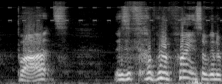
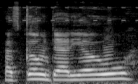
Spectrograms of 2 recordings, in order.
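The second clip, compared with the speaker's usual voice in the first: lightly voiced greaser, a bit louder; cool-guy greeting; 2 semitones higher, 4 dB louder than usual. Reviewer lightly imitating the vampire teen greeting his dad. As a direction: toss it off like a wannabe Fonzie. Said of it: "he just goes".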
